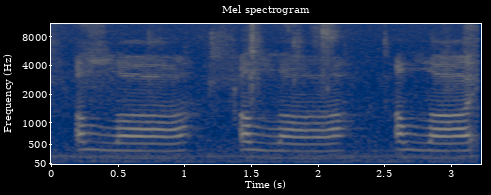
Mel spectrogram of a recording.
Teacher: The heh comes from the lowest part of the throat.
